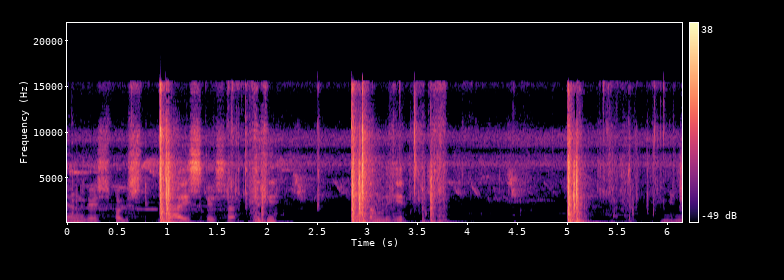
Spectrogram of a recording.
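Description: A machete chops through meat with sharp thuds.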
